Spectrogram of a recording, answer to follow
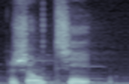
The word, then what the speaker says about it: gentil: un seul L, IL, il peut parfois se prononcer I. Un outil, un fusil ou un enfant gentil.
